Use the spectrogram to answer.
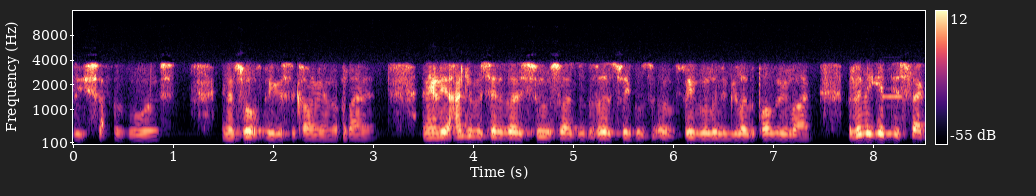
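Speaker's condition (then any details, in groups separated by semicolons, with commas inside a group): Parkinson's; led to retirement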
